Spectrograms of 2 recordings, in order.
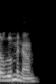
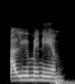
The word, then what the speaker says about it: aluminium: What about aluminum? Aluminium.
